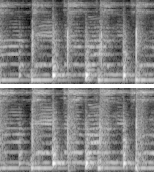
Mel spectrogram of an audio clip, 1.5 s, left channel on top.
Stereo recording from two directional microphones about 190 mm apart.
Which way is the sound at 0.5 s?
20° right (ahead or behind).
